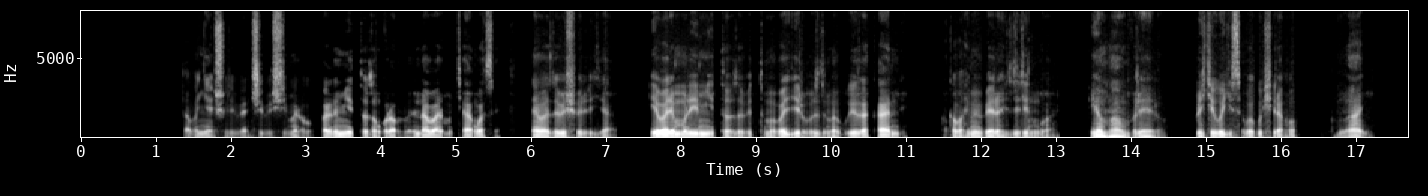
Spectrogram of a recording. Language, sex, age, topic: Kinyarwanda, male, 25-35, education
